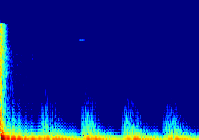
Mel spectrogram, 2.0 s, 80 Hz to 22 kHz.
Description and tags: kik5b-wet
noise, hits, techno, samples, kit, drum, sounds, idm, experimental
